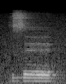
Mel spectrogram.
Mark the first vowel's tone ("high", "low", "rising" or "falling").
low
